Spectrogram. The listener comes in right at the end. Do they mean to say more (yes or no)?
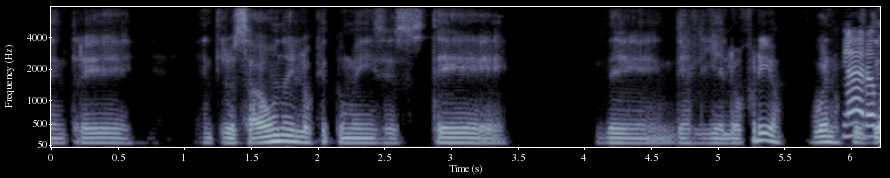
yes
